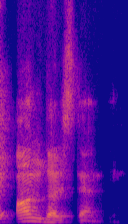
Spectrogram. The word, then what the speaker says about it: understanding: guidance affection guidance understanding ما اقولش understanding، لا. the stress is on the second syllable on the third syllable.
